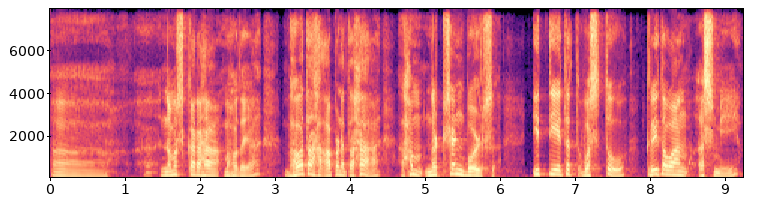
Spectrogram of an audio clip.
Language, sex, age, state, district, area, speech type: Sanskrit, male, 45-60, Karnataka, Mysore, urban, spontaneous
